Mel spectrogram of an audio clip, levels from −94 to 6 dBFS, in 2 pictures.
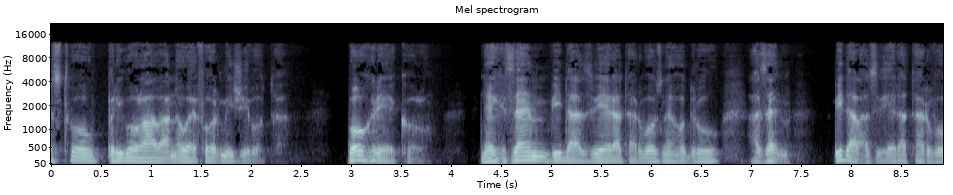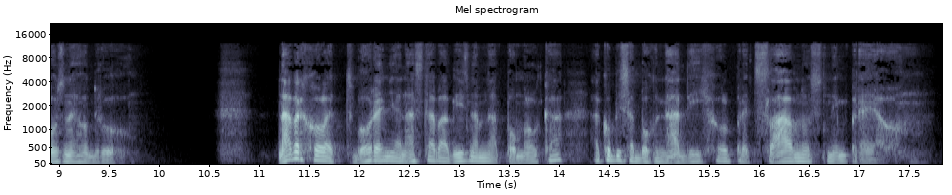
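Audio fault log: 4.86 s microphone volume stepped down: speech and background drop together by about 2 dB in one instant and stay lower, likely the call software cutting the input gain. Unlike a fade or compressor pumping, there is no gradual slope and no recovery afterwards.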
